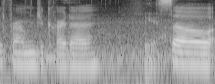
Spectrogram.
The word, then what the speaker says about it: Jakarta: Am I saying it right? Jakarta, Jakarta, sorry. – Perfect.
